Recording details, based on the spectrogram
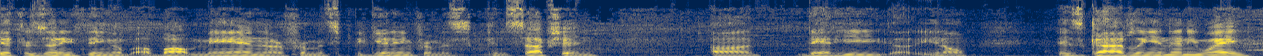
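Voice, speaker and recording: A man at a medium pitch and moderate pace, in a monotone, flat intonation. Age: 70s. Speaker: author and religious commentator. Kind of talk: monologue talk. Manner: halting, many fillers.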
